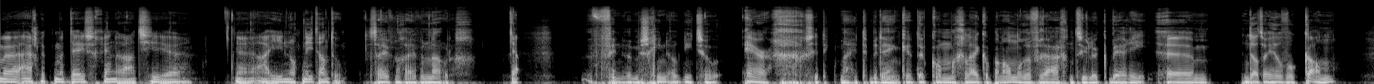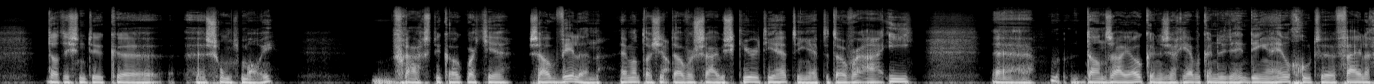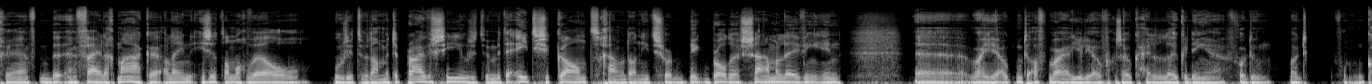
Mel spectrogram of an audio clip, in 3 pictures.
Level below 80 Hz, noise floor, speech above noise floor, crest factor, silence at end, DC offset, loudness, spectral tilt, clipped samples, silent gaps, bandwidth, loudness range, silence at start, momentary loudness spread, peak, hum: -24 dBFS; -51 dBFS; 35 dB; 10 dB; 0 s; under 0.1%; -17 LUFS; -5 dB/octave; under 0.1%; none; 15 kHz; 3 LU; 0 s; 7 LU; -6 dBFS; none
